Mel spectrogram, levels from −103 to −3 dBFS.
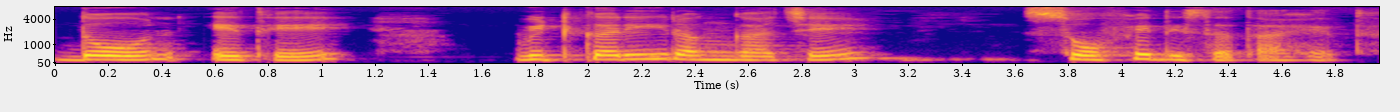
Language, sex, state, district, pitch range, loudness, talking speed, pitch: Marathi, female, Maharashtra, Pune, 200-230 Hz, -16 LUFS, 85 wpm, 215 Hz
